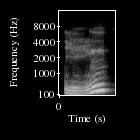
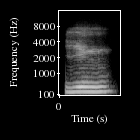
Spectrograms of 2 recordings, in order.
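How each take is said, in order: First: The pitch rises from middle to high. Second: The pitch stays high and level.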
